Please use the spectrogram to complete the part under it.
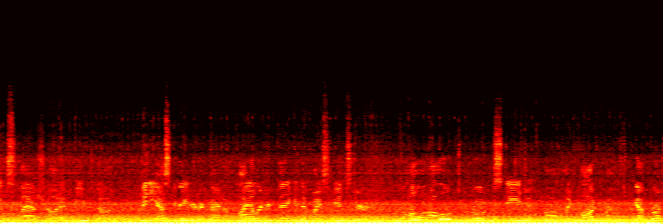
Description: Male talking with sound of large engine in background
